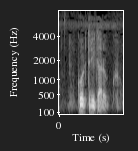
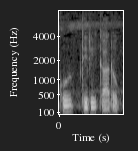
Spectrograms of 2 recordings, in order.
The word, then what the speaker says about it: কর্তৃকারক: যেমন কর্তৃকারক বক্তৃতা, তো বলা হচ্ছে ঋকার যুক্ত ব্যঞ্জন বর্ণ দেখে কয়ের সঙ্গে যে অ রয়েছে এরপরে কিন্তু ঋকার যুক্ত ব্যঞ্জন বর্ণ রয়েছে, তো এর উচ্চারণ হচ্ছে কয়ের সঙ্গে অয় রয়েছে এর উচ্চারণ হচ্ছে ওয়ের মতো।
